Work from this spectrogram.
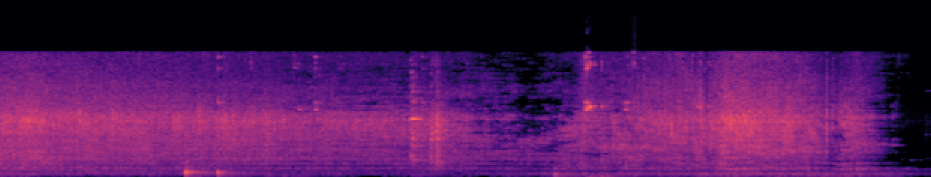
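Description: Bitter gourd sambar masala frying and being stirred in a pan, a steady close sizzle with scraping strokes of the spoon and a few louder clanks, no voices.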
